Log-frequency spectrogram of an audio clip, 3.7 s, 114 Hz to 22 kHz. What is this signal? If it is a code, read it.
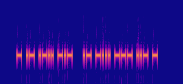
Morse code, heard as a keyed tone, about 38 wpm, 700 Hz. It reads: TALK ABOUT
